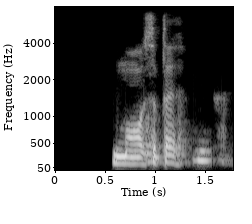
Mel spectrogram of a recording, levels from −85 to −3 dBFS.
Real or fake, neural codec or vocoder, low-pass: fake; vocoder, 44.1 kHz, 128 mel bands every 512 samples, BigVGAN v2; 7.2 kHz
